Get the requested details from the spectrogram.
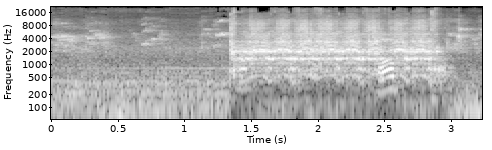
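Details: Mitsubishi Mirage G4: the starter spins the engine with an uneven whir and a thin squeal, but it never fires or catches; cranks, no start.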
